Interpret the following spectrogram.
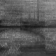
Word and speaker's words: Ham: And his name rhymes with Spam. Yeah, it's the evil Dr. Porkchop himself, Ham.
